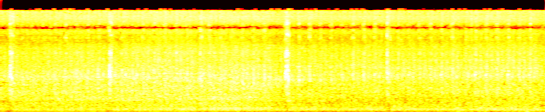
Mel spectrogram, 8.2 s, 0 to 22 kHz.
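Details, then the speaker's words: 2009 Ford F250 6.4 Powerstroke diesel, cold idle: a loping, stumbling idle with sharp uneven knocks and fuel-reeking smoke, skipping every second or two. A misfiring injector is suspected at #7, which was then replaced; #3 was also acting up. "It started loping. See the smoke? That's not good. And the smoke, oh, it just reeks of fuel."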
